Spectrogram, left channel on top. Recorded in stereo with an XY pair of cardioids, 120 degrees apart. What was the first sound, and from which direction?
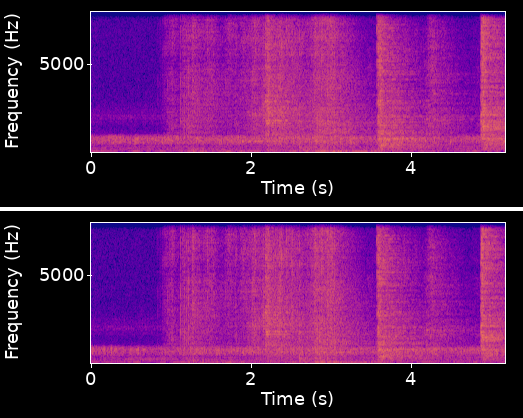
A crack, 25° right.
